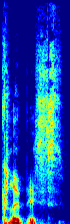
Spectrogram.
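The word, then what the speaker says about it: Κύκλωπες: Well, um, so Cyclops properly pronounced in Greek Kalupus.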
